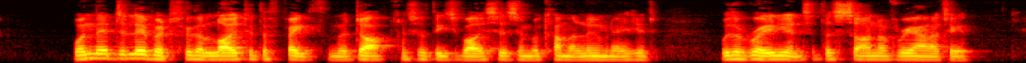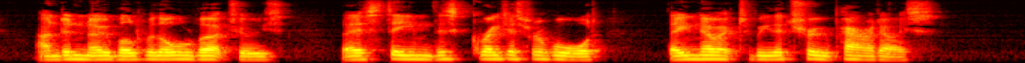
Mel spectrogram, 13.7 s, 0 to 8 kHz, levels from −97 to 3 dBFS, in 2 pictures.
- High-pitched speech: No, low, 120 Hz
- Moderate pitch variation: No, narrow, 2.0 semitones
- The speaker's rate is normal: No, fast, 210 wpm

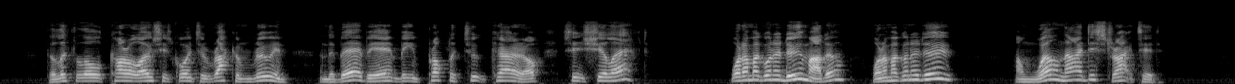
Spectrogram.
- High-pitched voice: No, medium, 170 Hz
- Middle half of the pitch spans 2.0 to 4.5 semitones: No, average, 5.0 semitones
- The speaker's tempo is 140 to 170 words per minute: No, average, 195 wpm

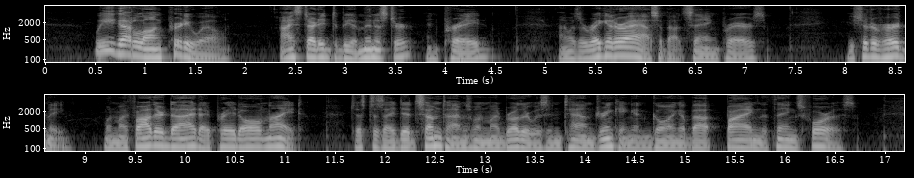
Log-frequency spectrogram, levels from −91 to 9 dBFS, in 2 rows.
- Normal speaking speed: Yes, average, 190 wpm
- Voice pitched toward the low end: Yes, low, 100 Hz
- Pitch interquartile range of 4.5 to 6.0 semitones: Yes, average, 4.8 semitones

